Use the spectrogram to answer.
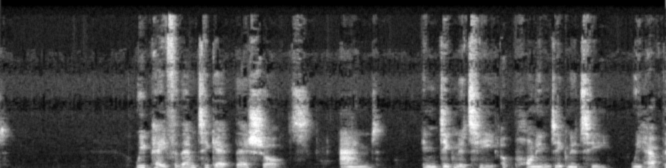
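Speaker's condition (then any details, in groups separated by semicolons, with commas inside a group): No condition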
